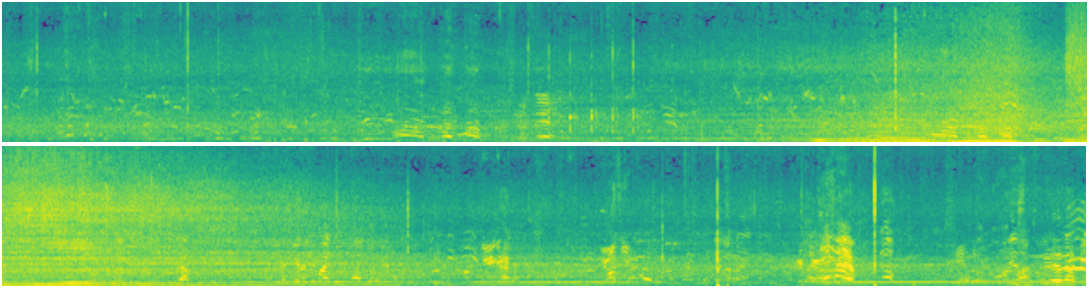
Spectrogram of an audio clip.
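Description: Players shout to each other across an open outdoor pitch.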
